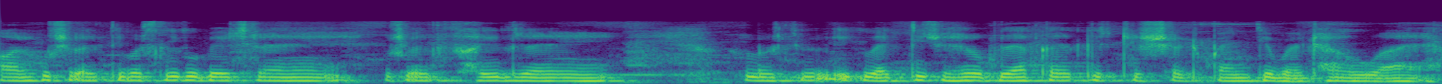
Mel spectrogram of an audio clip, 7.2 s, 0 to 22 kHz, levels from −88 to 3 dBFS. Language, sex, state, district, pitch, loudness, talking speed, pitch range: Hindi, female, Uttar Pradesh, Muzaffarnagar, 165 Hz, -15 LUFS, 225 wpm, 155-175 Hz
